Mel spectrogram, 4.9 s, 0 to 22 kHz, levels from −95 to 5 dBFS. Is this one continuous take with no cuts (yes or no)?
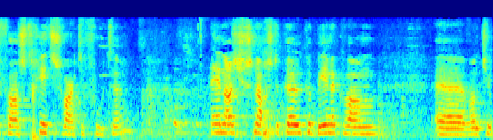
yes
